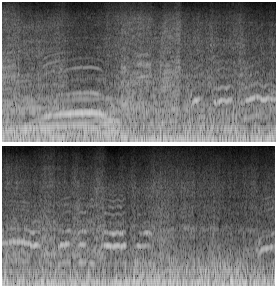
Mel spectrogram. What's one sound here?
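Wind buffets loudly as the motorcycle rides outdoors.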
